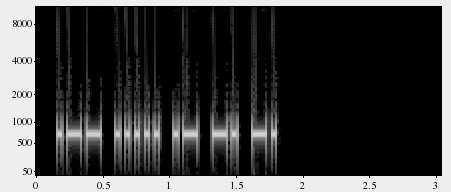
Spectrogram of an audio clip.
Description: Morse code, heard as a keyed tone, about 31 wpm, 700 Hz. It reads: W5ANN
